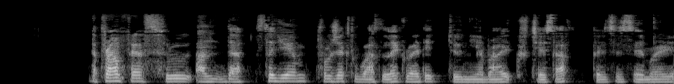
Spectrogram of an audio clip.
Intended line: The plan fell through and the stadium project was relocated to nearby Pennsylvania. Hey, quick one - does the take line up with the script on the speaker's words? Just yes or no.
no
